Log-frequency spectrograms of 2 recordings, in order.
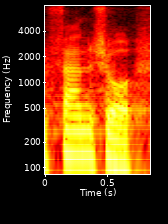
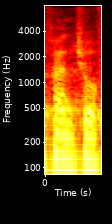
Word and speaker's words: Fanshawe: actually not and I normally you don't see Feng shots or spell like that normally they spell it Featherstone Hue or something like that but there we go you can be spelled fanchor as it as it sounds but it's quite strange to see fan shall spill like that in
